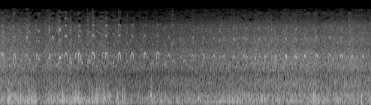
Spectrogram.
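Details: African black oystercatchers in a territorial piping display pipe shrill, high, repeated notes about four per second in a fast excited chorus over a steady roar of surf or wind.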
